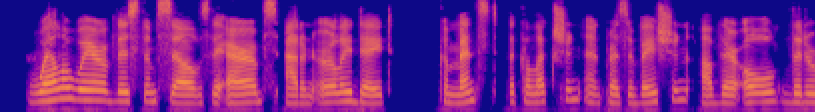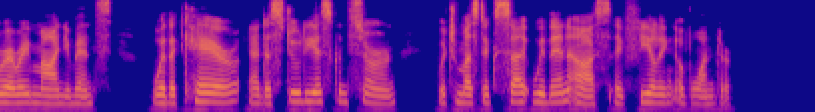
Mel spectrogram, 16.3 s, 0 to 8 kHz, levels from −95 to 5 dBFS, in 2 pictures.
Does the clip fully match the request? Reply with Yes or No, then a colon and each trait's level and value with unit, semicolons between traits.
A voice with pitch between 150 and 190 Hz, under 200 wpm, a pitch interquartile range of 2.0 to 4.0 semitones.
Yes: medium, 185 Hz; slow, 135 wpm; average, 2.7 semitones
